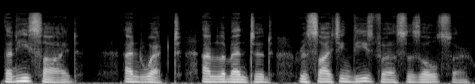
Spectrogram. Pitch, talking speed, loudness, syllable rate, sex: 120 Hz, 140 wpm, -17 LUFS, 5.0 syllables/s, male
